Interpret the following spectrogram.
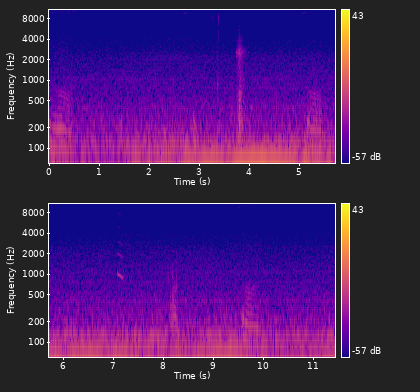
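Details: Mikan, a domestic cat, snoring while asleep pressed close against someone's feet; soft, low, harmonic rasping breaths roughly every one and a half to three seconds over a steady low background hum.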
